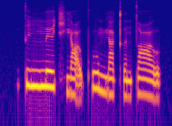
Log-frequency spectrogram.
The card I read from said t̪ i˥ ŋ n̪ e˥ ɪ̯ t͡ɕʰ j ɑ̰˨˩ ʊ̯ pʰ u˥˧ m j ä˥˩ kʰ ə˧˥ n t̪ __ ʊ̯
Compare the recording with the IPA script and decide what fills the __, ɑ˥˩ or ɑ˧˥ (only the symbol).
ɑ˥˩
